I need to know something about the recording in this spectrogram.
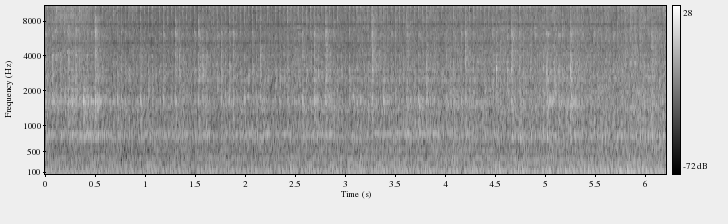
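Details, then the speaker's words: Rebuilt Mitsubishi L3E 3-cylinder diesel (about 20 hp) driving a hydraulic pump through a Lovejoy coupling on a log splitter: steady, even idle with a low pump-load drone, holding speed without hunting or misses; one cylinder still slightly scored. "that's on idle, and that's like the speed of my old splitter. That's good."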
